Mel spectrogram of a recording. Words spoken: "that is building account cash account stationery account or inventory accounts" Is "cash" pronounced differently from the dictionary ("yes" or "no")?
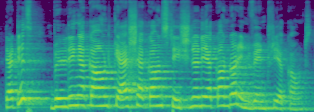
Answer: no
